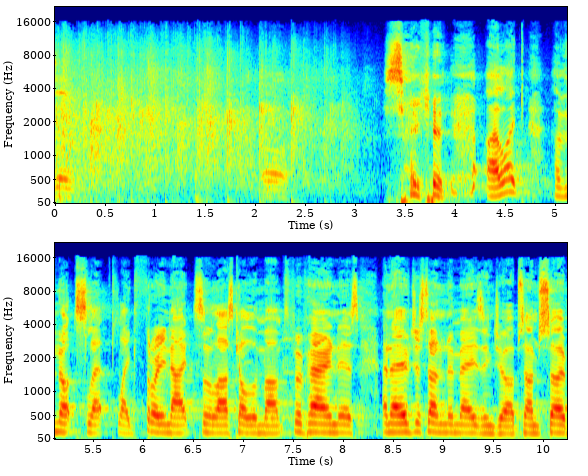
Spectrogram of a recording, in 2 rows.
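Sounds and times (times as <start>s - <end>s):
crowd applauding: 0.0s - 3.3s
speech: 3.4s - 10.2s.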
